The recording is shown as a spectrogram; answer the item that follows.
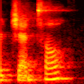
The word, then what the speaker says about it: gentle: I see the letter G, but listen to the sound."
